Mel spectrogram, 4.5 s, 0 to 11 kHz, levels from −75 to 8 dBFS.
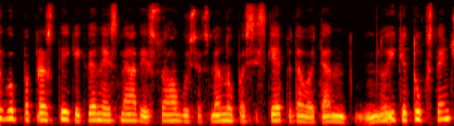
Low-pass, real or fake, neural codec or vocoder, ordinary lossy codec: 9.9 kHz; real; none; AAC, 48 kbps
